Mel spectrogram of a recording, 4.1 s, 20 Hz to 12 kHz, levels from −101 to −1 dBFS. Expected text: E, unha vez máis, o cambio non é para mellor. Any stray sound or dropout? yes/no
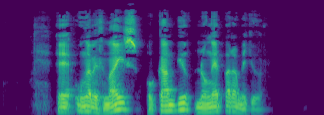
no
